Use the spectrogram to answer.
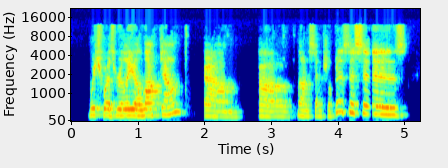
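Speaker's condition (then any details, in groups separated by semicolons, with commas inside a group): No condition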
